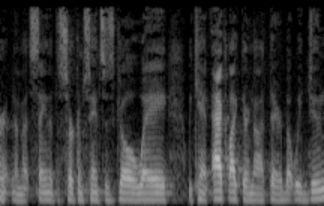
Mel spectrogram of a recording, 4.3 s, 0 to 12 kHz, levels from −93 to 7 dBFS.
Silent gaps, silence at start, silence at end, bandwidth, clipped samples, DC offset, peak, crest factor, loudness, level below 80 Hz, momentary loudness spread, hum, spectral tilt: none; 0 s; 0 s; 11 kHz; under 0.1%; under 0.1%; -8 dBFS; 24 dB; -33 LUFS; -72 dBFS; 11 LU; none; -4.5 dB/octave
